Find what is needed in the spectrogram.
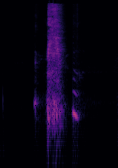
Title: achoo :) (sneezes and stifles)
